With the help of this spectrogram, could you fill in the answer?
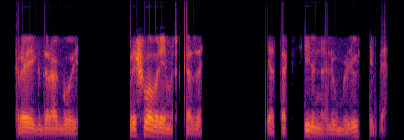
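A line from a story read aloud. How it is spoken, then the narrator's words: Whispered. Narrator (Russian): Она прошептала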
